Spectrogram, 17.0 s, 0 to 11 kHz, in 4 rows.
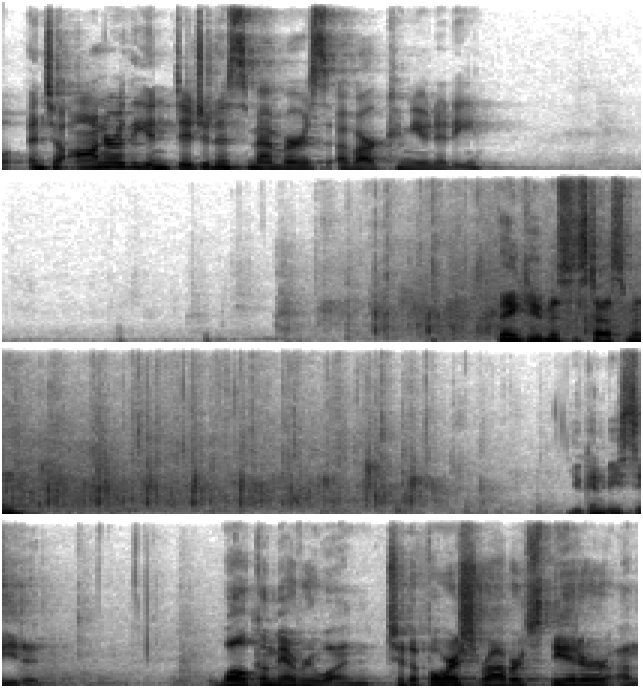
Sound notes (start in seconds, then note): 10.2 attendees applauding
